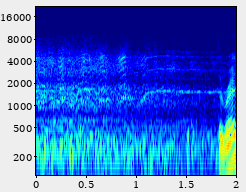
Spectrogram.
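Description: Audience laughter: many people laughing together, a steady mixed wash of voices.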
